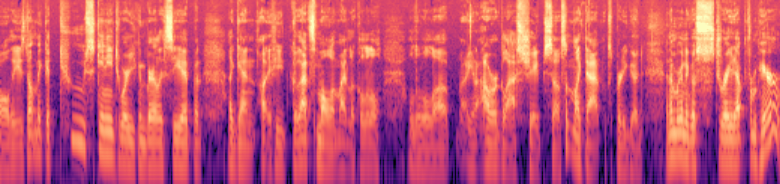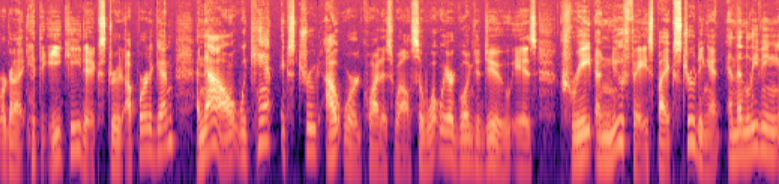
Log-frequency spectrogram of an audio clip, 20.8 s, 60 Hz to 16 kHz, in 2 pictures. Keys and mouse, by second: 7.7 click, 10.7 e, 12.5 click.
